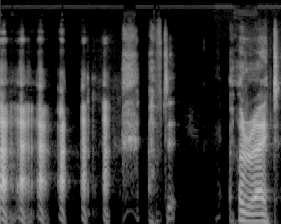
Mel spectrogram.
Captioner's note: laughter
